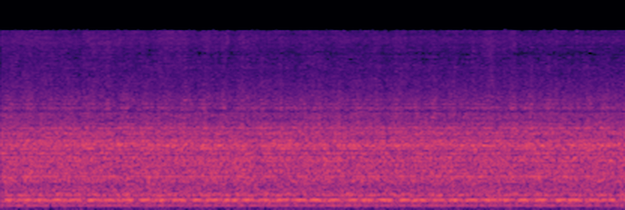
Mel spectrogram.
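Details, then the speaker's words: Waldown/Dumore tool post grinder on a lathe grinding a bronze bush internally, the wheel kept moving in and out: a steady, unbroken grinding hum with no rises or dips, showing even contact along the bore. "i think it should be pretty good you can hear by the sound that it was uh it even dried out"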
